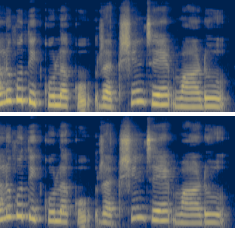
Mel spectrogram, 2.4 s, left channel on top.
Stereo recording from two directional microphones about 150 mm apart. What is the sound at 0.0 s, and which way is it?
Speech, 15° left (ahead or behind).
